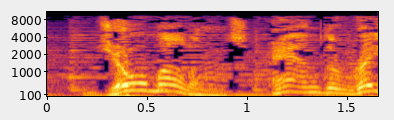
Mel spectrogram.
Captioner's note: voiceover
